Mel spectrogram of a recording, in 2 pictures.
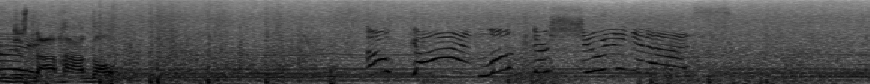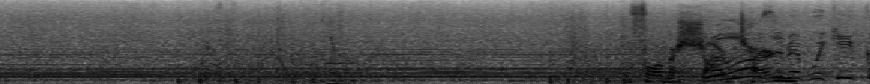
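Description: Water sprays and hisses behind a speeding watercraft.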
